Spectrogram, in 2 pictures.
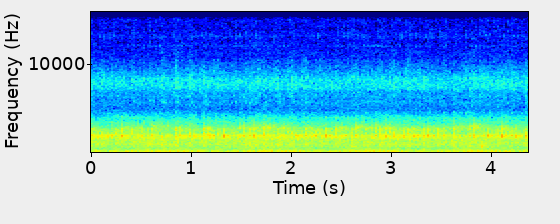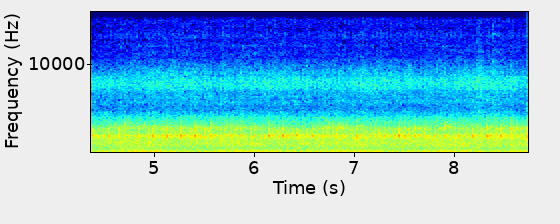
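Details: Sunshine L1-255 tractor with D1462-TV diesel at idle: an uneven knock about once a second under a rough, clattery note; fixed by replacing the valve seat and piston rings.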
